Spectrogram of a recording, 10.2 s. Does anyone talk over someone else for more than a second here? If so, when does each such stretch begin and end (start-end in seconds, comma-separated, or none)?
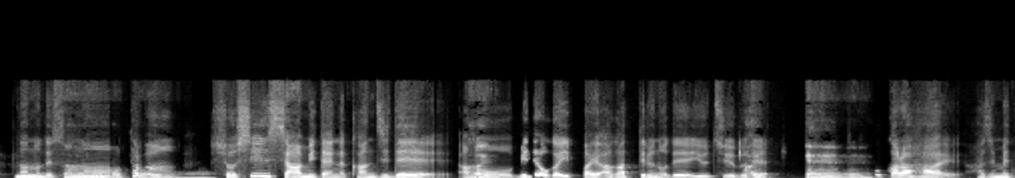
0.6-2.3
